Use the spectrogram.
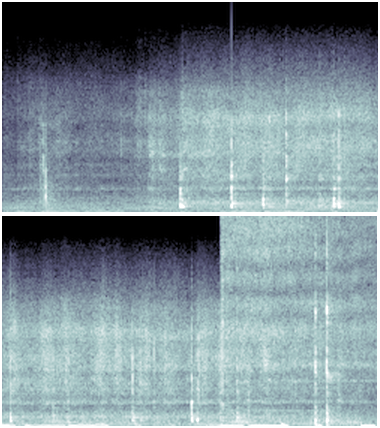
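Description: Slit green chilies frying in a pan of oil for Hyderabadi biryani, a steady close sizzle broken by repeated scraping clicks of a spatula stirring against the pan, with no talking.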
